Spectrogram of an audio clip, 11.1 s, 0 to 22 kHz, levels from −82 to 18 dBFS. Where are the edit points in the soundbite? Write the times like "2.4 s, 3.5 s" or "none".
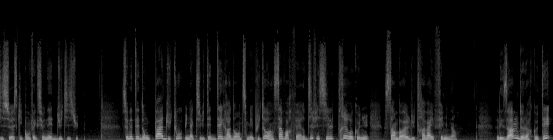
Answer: none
